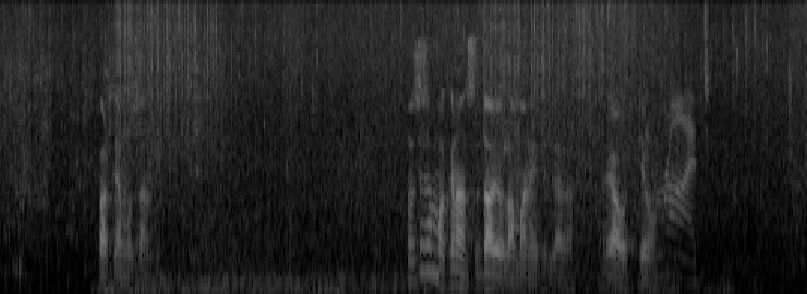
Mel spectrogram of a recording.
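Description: Rough sea waves churn and rumble around a small boat.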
